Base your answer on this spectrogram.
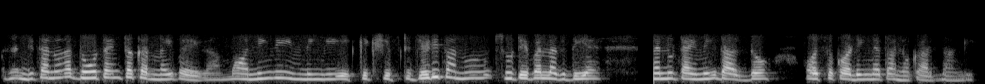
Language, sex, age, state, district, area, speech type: Punjabi, female, 30-45, Punjab, Fazilka, rural, conversation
